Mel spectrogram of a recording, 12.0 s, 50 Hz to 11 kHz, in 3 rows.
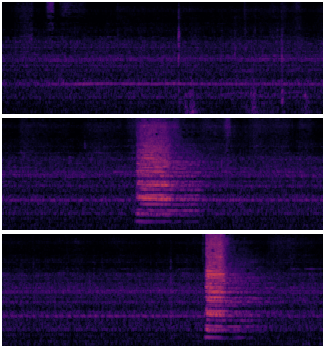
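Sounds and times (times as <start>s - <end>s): locomotive air horn blast: 5.6s - 6.9s, 10.5s - 11.7s.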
